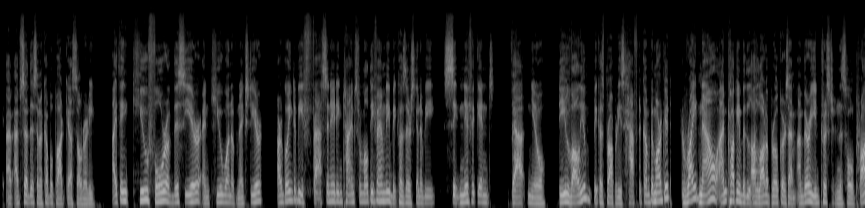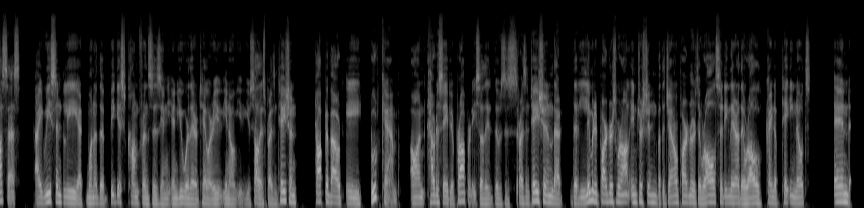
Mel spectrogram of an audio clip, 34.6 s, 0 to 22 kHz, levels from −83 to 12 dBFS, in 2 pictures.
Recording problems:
none

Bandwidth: 16 kHz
